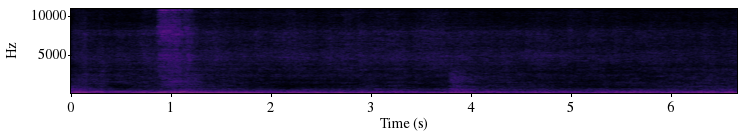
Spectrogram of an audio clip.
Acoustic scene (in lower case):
elevator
